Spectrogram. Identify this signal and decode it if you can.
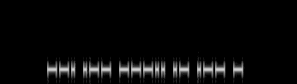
Morse code, heard as a keyed tone, about 40 wpm, 700 Hz. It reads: GW8AWT
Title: DXCC-100 Call Signs - 6 Characters - 40wpm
